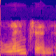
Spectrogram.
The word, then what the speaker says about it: Linton: I pronounce it Linton, and only because I grew up in a city named Clinton. So I'm actually Spencer Linton from Clinton, and my dad harped on us all the time to make sure the P was enunciated correctly.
